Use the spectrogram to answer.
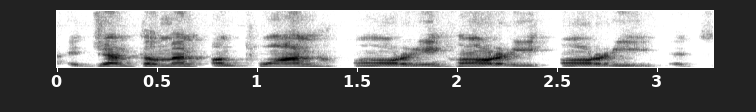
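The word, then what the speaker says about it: Henri: gentleman antoine or rihari or it's not pronounced harry but ori becquerel he discovered radioactivity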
